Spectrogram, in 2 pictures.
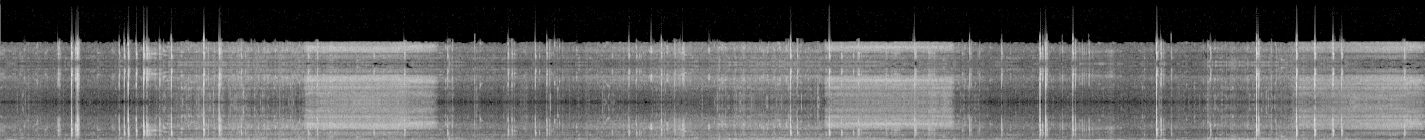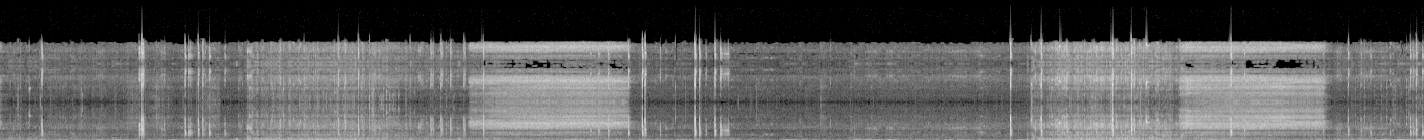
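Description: A scuba diver breathing through a regulator underwater: a hiss with each inhalation and a low bubbling rush with each exhalation, repeating every several seconds. Throughout, a rattle of quick clicks comes from the camera.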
